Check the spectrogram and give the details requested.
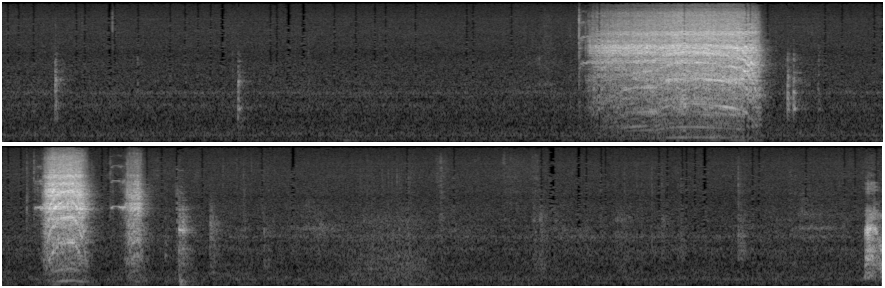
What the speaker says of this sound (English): and of course a drill, I'm going to attach the hooks to the board.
